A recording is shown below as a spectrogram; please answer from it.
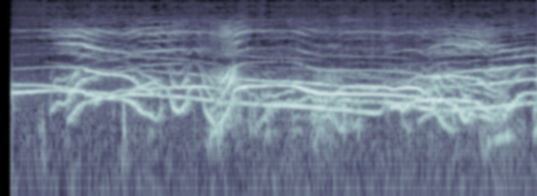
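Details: Puppy howling: sustained, wavering tonal howls with rich overtones, several overlapping pitch lines rising and falling continuously for about four seconds, including a long steady slowly falling tone, with no pauses and no other clear sounds.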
